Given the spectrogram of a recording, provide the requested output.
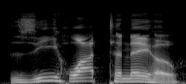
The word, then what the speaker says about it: Zihuatanejo: kind of want to hear you struggle with pronunciation what was it what did you say it was again zihuatanejo say wataneo is is is that the place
